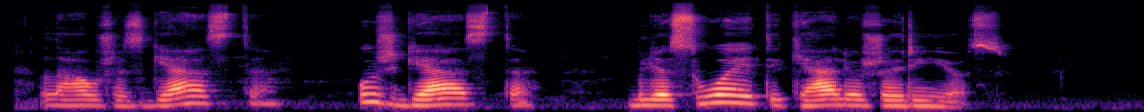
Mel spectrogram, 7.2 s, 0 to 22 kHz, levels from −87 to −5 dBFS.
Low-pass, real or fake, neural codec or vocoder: 19.8 kHz; real; none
